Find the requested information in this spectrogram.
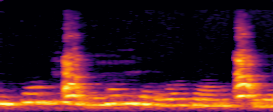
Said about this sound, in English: I rang the bell. A dog barked. Someone told it to shut up.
